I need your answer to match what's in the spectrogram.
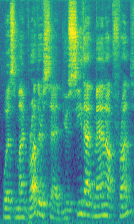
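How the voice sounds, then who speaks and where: Slow-talking Western Canadian man, echoey room. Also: fairly high pitch, lively intonation, a bit bright. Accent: Western Canadian English. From British Columbia, Canada. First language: English. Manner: pauses between short, plain phrases. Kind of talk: personal testimony told in short phrases for translation. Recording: distant mic in echoey room, faint noise.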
